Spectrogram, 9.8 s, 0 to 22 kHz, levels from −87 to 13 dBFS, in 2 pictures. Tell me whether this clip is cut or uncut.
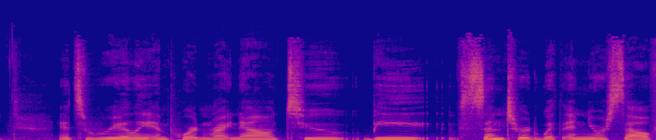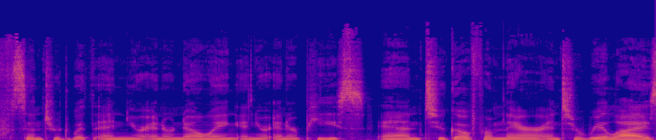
cut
